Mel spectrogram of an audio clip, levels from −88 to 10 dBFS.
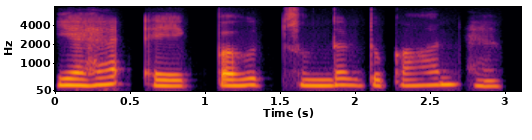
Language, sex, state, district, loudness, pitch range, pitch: Hindi, female, Uttar Pradesh, Shamli, -17 LUFS, 205-225 Hz, 215 Hz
